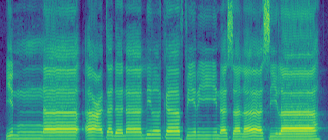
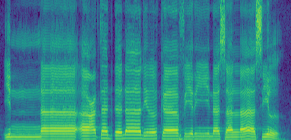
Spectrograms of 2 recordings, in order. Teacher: Dalam surah al-Insan ayat 4, alif ketika wasal tidak dibaca dan ketika waqaf dibaca dengan dua cara yakni menetapkan alif dan membuang alif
